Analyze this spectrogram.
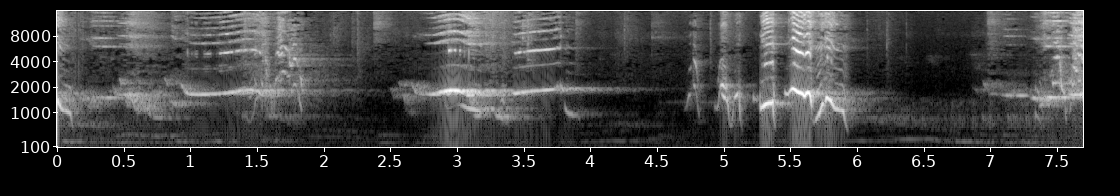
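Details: Black-naped oriole song challenging a rival, combining Javan and Sumbawa males and females to provoke quiet birds into answering: fluty, slurred whistles in two-second phrases, then a cluster of sharp, scratchy notes, and a final whistle.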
